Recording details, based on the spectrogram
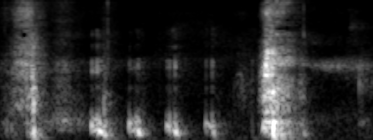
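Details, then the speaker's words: Older male dog coughing: a quick run of about six harsh, dry cough bursts in under two seconds. "oh he's coughing oh goodness oh my goodness he's coughing he's coughing he's coughing"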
